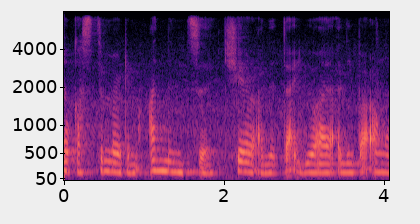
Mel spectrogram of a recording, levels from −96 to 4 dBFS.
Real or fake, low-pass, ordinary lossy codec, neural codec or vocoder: real; 7.2 kHz; none; none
